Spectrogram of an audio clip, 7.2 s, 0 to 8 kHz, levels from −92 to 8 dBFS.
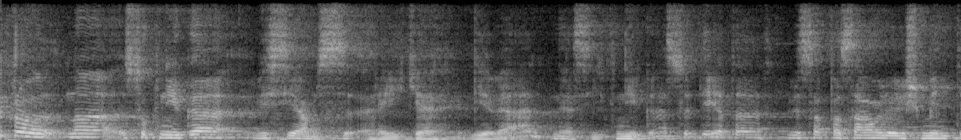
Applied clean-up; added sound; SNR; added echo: none; none; none; reverberation time 1.6 s.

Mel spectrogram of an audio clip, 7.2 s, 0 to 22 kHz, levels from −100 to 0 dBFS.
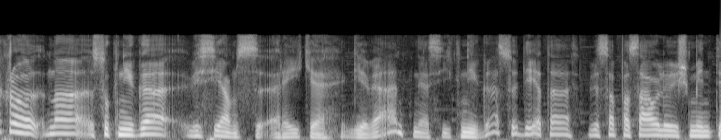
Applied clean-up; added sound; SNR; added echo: none; none; none; none.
